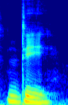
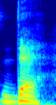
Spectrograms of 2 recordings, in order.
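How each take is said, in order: First: The letter name has an English sound. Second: The letter name has a Spanish sound. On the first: The speaker calls it wrong. "and not d" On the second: The speaker calls it right. "in Spanish is pronounced as de"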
